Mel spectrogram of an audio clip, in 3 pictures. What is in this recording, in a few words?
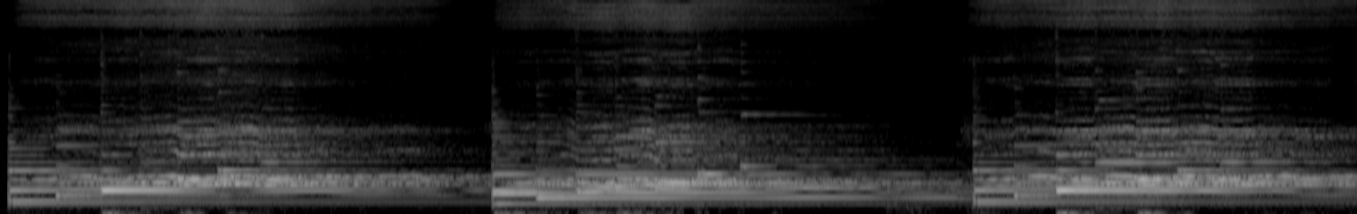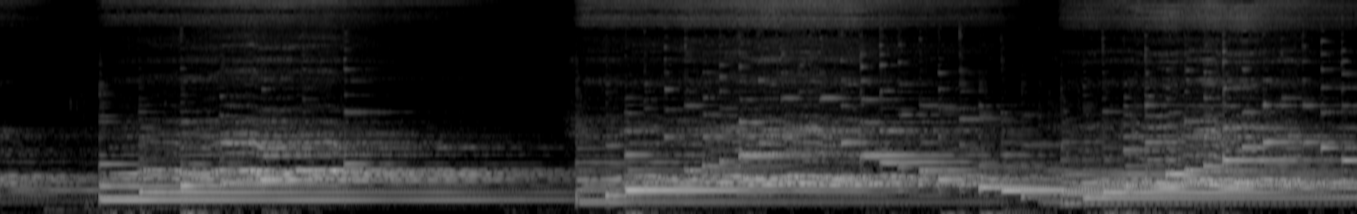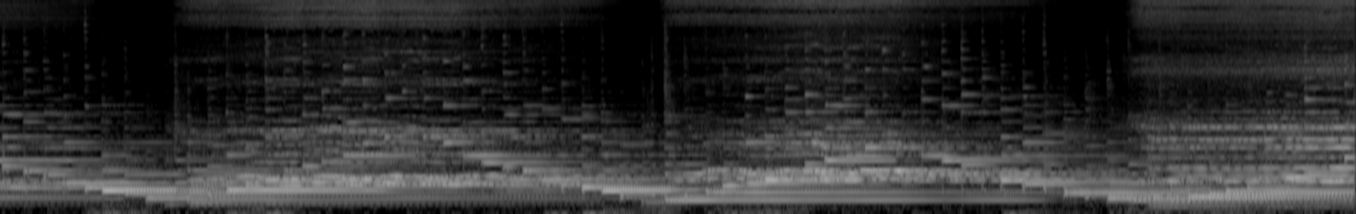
wish backsound; genshin impact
